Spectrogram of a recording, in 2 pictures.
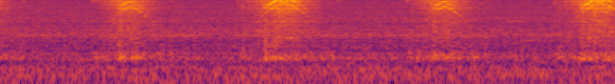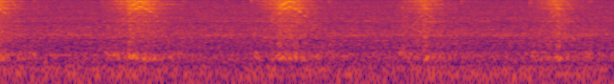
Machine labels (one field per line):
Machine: slide rail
